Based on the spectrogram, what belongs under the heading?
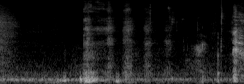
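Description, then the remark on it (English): A dog named Miles pants in quick, breathy bursts and lets out a few small whines and snuffly noises, fairly soft, with no talking over it. “right when I said Miles' name, he goes...”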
